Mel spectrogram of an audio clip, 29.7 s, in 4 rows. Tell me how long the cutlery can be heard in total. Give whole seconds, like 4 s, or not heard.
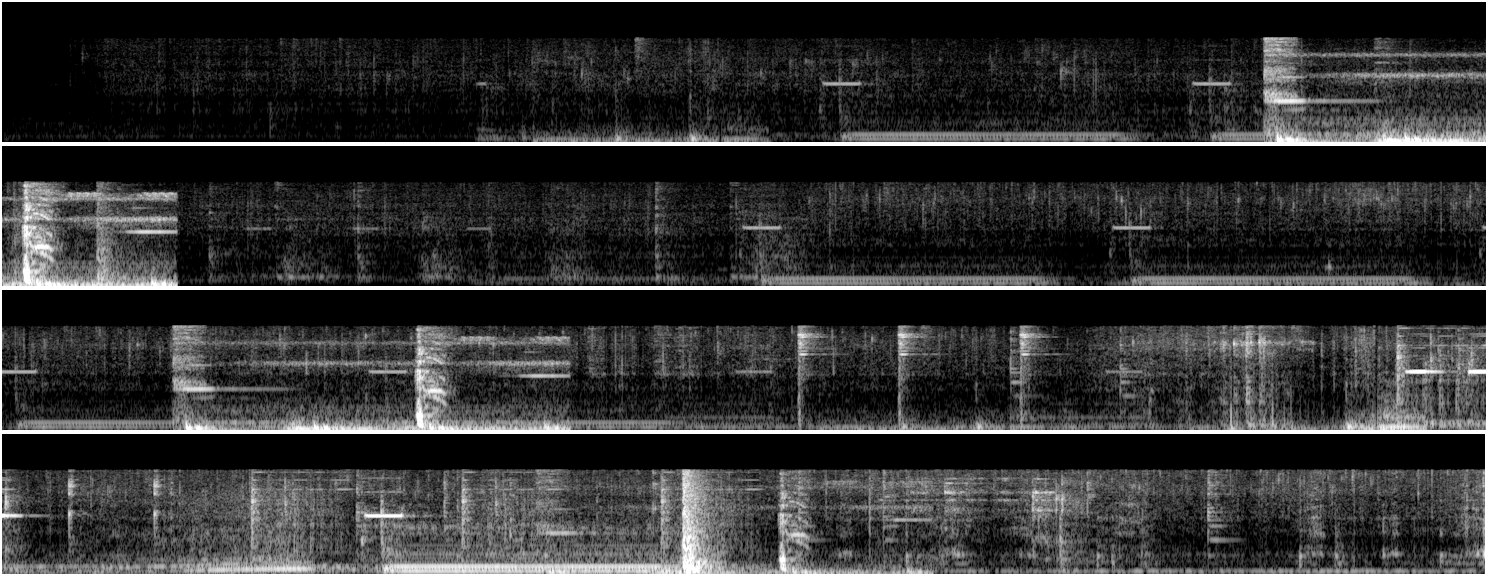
9 s.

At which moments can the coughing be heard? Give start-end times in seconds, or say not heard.
6.3-8.3, 15.7-17.7, 24.9-26.9.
